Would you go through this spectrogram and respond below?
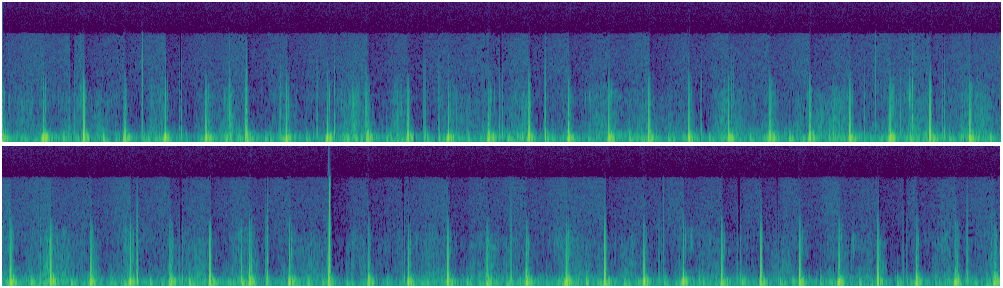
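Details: A woman's heartbeat while hiking: fast, steady, regular thumping over a low hum; a rapid heart rate from exertion.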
